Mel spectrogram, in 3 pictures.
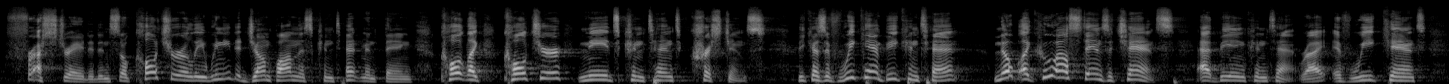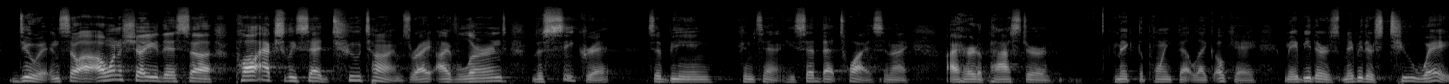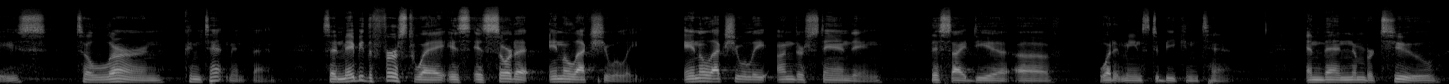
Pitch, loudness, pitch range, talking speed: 140 Hz, -30 LUFS, 115-185 Hz, 160 wpm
